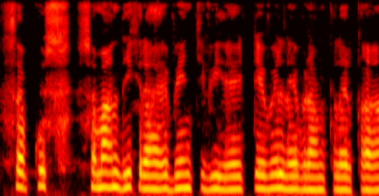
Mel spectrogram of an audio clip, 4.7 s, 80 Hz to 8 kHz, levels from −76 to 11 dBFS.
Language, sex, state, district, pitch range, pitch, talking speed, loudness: Hindi, female, Maharashtra, Mumbai Suburban, 185-210 Hz, 195 Hz, 175 wpm, -18 LUFS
